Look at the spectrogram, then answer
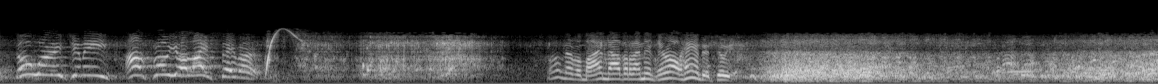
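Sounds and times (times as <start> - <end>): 
speech: 0.6 - 4.6, 5.5 - 8.6
water churning and bubbling: 2.7 - 8.5
laughter: 7.5 - 11.5.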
